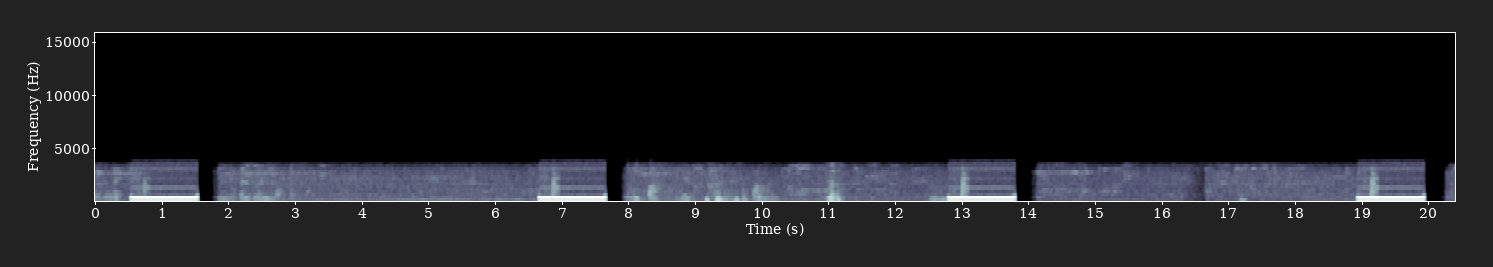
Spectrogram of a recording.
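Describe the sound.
A telephone busy signal sounds as four steady, mid-pitched tones, each about a second long and spaced roughly six seconds apart, with quieter, busier background noise filling the gaps.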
